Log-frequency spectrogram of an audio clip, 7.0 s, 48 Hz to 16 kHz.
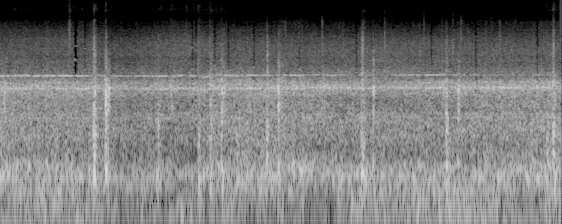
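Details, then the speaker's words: Brand-new Verreal RS electric skateboard, about 18.8 miles on the remote odometer, riding over cracks and rough asphalt: constant rumbling clatter with sharp knocks as the whole board rattles loudly, while the motors stay quiet; smooth asphalt sounds fine. "so the motors aren't loud but the entire board is louder than the heck so let me get some video on that i'll throw it in at the end"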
